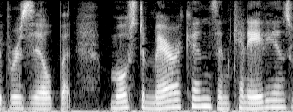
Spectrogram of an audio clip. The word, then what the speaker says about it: Brazil: For example, the BRA here is actually pronounced as a schwa, bruh, bruh, bruh, kind of small, and I'll get a really big sound up here with a glide to it, Brazil, Brazil.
